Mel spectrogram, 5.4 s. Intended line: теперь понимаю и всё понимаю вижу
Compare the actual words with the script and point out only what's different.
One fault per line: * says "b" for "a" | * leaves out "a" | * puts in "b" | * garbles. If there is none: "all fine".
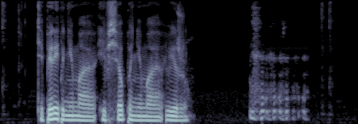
all fine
